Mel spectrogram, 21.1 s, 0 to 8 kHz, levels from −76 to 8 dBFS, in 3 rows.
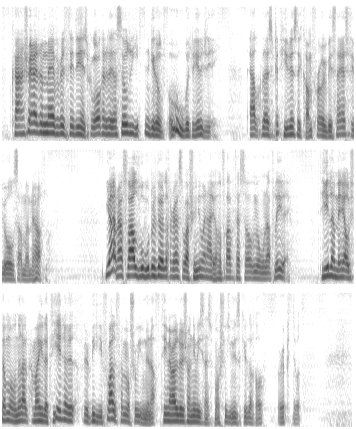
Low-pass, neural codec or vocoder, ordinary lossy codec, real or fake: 7.2 kHz; codec, 16 kHz in and 24 kHz out, 0.4 kbps, LongCat-Audio-Codec, four codebook decoder; none; fake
